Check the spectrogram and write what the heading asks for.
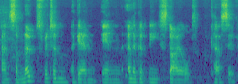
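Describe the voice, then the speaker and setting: A man acting as game master, describing scenes in a tabletop game slowly with frequent ums and uhs. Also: mid-range voice, level tone, vocal fry, slight background noise, poor audio. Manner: slow, halting with ums and uhs.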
